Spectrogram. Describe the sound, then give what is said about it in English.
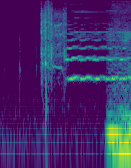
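Camera shutter click as a viewfinder camera is pressed: one sharp, bright snap, followed by a steady high electronic tone and then a low hum. “She peers into the viewfinder and presses the shutter.”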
